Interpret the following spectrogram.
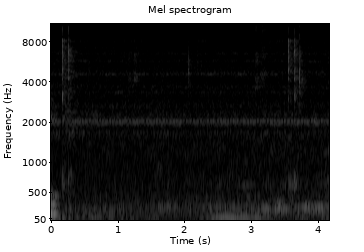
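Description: Near silence with a few faint computer-mouse clicks, one just after the start and a couple near the end, over a faint steady high tone.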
